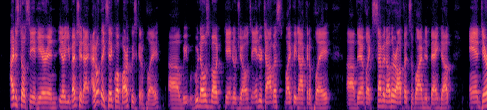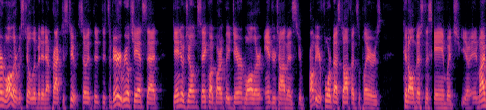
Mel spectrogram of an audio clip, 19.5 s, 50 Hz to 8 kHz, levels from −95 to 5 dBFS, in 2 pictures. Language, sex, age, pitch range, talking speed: English, male, 30-49, 125-150 Hz, 255 wpm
